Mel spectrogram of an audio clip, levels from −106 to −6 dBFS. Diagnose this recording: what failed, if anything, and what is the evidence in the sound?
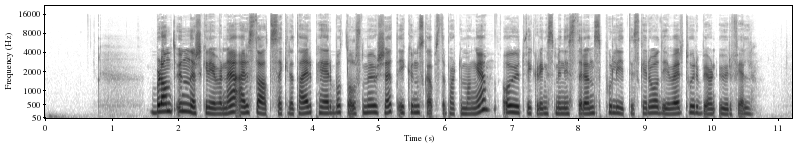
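A single sharp click at 2.62 s marks dropped samples. Under a millisecond vanished, so the waveform jumps. Likely a driver or buffer hiccup.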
